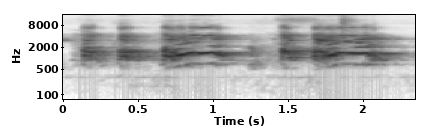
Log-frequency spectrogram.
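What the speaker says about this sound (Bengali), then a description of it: "মুরগিকে ইংরেজিতে হেন" A hen clucks and squawks in a run of five or six loud, raspy calls in close succession, with no voices around it.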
